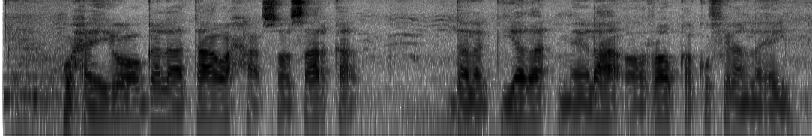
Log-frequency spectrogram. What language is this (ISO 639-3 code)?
som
